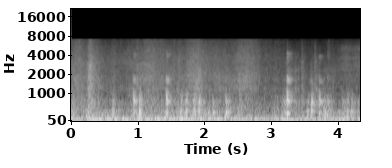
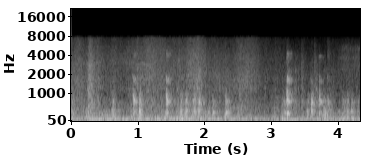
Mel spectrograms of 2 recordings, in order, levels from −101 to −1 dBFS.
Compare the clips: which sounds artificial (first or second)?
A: first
